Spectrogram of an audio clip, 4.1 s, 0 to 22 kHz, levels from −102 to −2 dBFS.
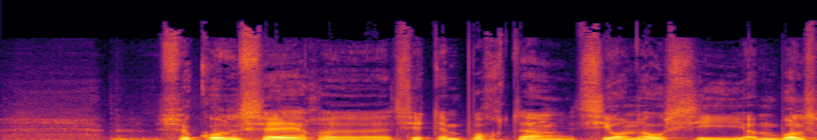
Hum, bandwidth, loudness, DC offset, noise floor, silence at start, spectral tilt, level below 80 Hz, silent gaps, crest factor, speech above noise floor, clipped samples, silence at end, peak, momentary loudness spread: none; 18 kHz; -17 LUFS; under 0.1%; -41 dBFS; 0.55 s; -6.5 dB/octave; -42 dBFS; none; 16 dB; 25 dB; under 0.1%; 0 s; 0 dBFS; 9 LU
